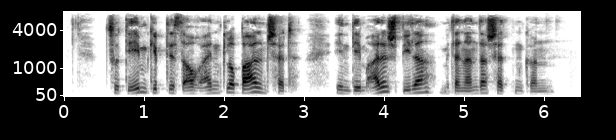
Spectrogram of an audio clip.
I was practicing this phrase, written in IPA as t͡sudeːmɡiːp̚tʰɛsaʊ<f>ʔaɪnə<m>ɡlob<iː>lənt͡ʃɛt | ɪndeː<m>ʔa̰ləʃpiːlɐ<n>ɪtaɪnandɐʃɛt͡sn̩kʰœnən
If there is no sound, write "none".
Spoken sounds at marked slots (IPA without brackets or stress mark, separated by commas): x, n, aː, m, m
